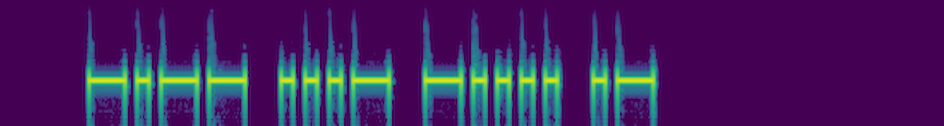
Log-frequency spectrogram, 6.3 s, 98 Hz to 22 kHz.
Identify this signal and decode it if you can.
Morse code, heard as a keyed tone, about 15 wpm, 700 Hz. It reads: YV6A
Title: DXCC-100 Call Signs - 4 Characters - Repeated 2x - 15wpm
